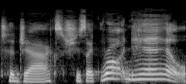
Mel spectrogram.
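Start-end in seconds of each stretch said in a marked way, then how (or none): 1.0-1.9 put-on Southern accent, pitched very high. Imitating a reality TV cast member's catchphrase: Brittany's Southern accent impression. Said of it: "I was trying to imitate her".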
